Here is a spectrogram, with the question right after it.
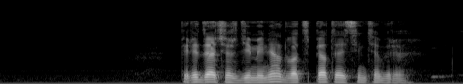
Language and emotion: Russian, neutral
